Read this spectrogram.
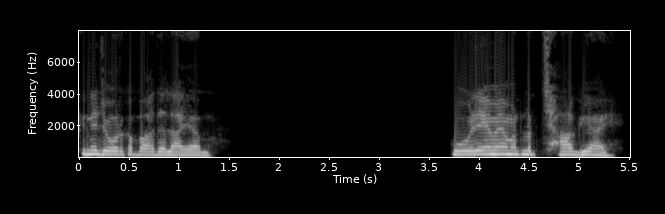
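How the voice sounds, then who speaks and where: A man's voice: high-pitched, steady tone, slow, mellow, poor audio. A young man from India chatting casually to camera, explaining his village life to his viewers. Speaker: village vlogger. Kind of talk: casual vlog narration to camera. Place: village home, garden and roadside.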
